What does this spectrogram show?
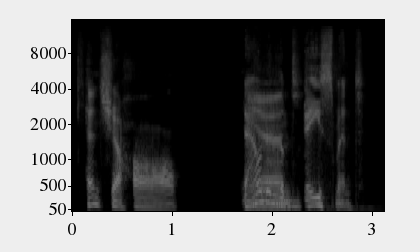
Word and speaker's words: Kentia Hall: what is your favorite Kentia Hall memory? Kentia Hall memory. Kentia Hall. Kentia Hall, by the way. Who's saying Kentia, man? I was making a joke by mispronouncing it. Kentia Hall.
